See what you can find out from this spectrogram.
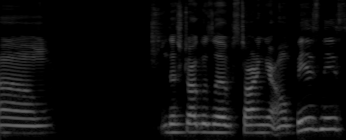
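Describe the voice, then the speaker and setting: A bright, sharp voice in a Kentucky accent at a moderate pace with ordinary pitch variation, on a very clean recording with a silent background. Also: woman. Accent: Kentucky Southern accent, getting stronger. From US South, Louisville, Kentucky. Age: 20s. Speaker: podcast host, content creator. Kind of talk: casual solo podcast monologue. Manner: conversational, chatty with fillers.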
